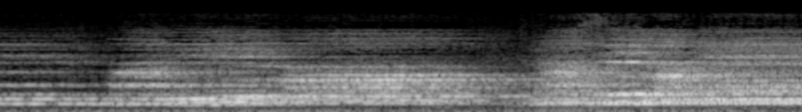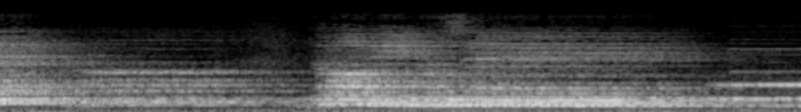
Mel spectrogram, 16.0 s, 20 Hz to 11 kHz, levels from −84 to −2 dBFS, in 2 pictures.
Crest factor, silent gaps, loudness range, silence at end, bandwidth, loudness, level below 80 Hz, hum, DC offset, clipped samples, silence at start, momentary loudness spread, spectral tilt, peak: 16 dB; none; 6 LU; 0 s; 7.4 kHz; -20 LUFS; -48 dBFS; none; under 0.1%; under 0.1%; 0 s; 12 LU; -7 dB/octave; -4 dBFS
